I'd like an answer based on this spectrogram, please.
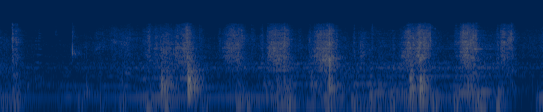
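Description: Repeated rubbing strokes of a brush and a tissue against a painted model brick wall, wiping and blending off excess acrylic wash. There are about six short strokes, one every half second or so, from about a second and a half in.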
